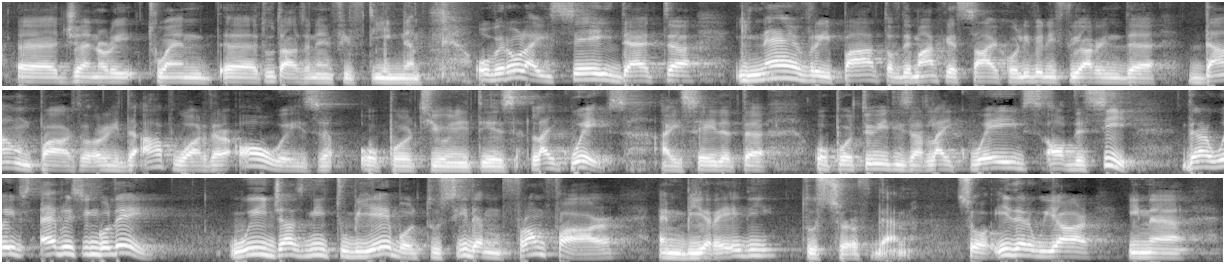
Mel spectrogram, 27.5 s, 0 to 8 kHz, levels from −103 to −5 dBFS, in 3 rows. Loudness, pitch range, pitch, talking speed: -12 LUFS, 110-140 Hz, 115 Hz, 165 wpm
